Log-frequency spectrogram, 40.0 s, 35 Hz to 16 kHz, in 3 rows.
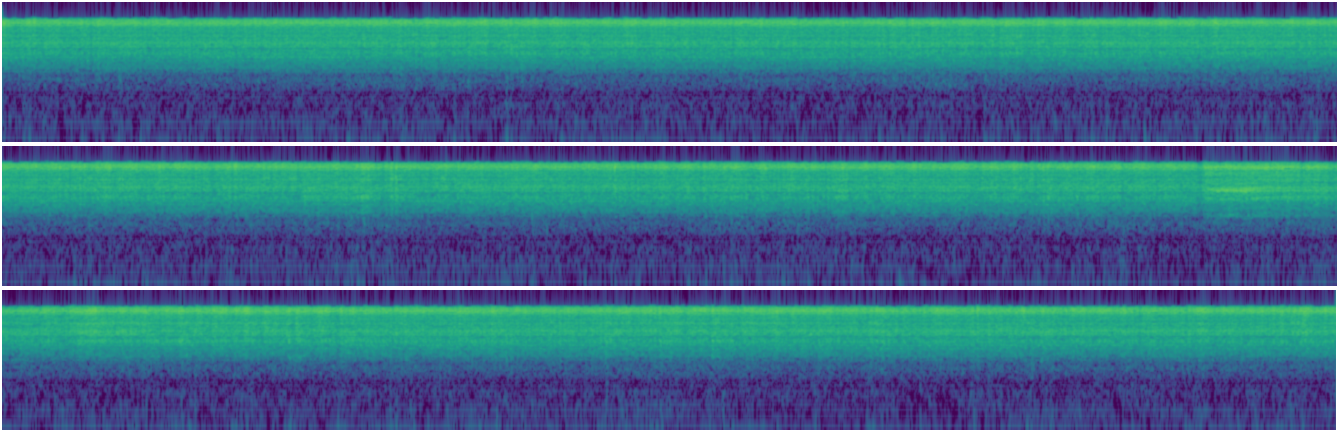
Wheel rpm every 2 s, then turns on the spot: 230, 230, 230, 230, 230, 230, 230, 240, 230, 230, 230, 230, 230, 230, 230, 230, 230, 240, 230, 230.
none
